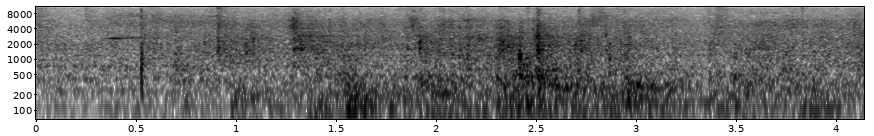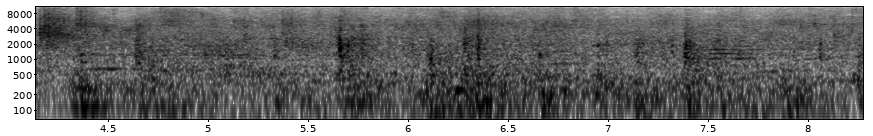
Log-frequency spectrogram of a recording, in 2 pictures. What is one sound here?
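Children's feet thump and shuffle on a wooden stage.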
